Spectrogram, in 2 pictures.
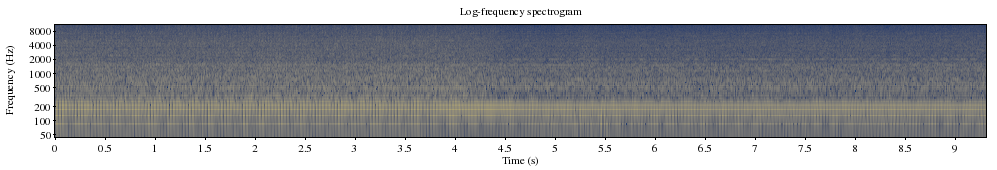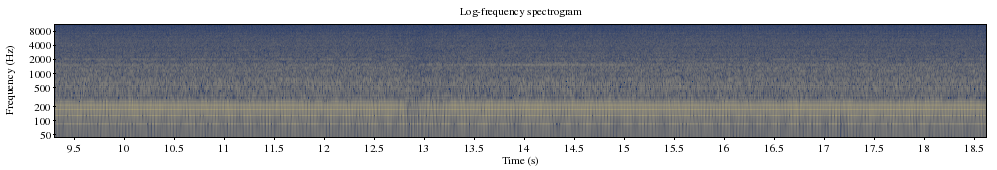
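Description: Gas pressure washer engine running steadily under load, with the hiss of water spraying from the wand's low-pressure soap tip loudest for about the first four seconds.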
